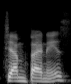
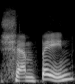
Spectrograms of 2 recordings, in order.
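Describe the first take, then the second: First: The word begins with a 'ch' sound. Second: The word begins with an 'sh' sound. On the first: The speaker calls it wrong. "এটা কেউ আবার উচ্চারণ করবে না চ্যাম্পানেজ" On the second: The speaker calls it right. "শ্যাম্পেইন এটা French word"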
